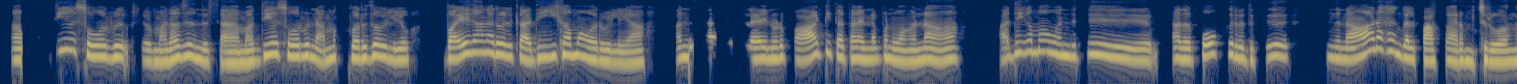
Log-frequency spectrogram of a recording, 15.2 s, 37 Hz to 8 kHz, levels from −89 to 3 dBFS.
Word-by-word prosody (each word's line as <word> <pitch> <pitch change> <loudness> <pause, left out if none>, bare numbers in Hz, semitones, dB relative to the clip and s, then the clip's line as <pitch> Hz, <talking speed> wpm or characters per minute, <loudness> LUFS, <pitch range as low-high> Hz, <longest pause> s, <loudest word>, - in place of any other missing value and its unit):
அ - - +1
மதிய 335 - -6 0.2
சோர்வு 215 -2 +3 0.4
ம - - 0
அதாவது 205 +6 +3
இந்த 170 -3 +1 0.4
மதிய 165 +11 +2
சோர்வு 225 0 +3
நமக்கு 185 +3 -2
வருதோ, 200 +4 +3
இல்லையோ, 175 -1 0 0.4
வயதானவர்களுக்கு 250 -1 +2
அதிகமா 225 +5 +1
வரும், 170 -2 +1
இல்லையா! 150 0 -2 0.4
அந்த 205 0 +1 0.2
சமயத்துல, 385 - -7
என்னோட 190 +2 +1
பாட்டி, 210 +11 +1
தாத்தாலாம் 195 -2 +1
என்ன 185 0 0
பண்ணுவாங்கன்னா? 175 -1 +1 0.7
அதிகமா 285 +6 -2
வந்துட்டு, 230 +2 0 0.8
அத 185 - +2 0.2
போக்குறதுக்கு 220 -6 0 0.6
இந்த 200 - -1
நாடகங்கள் 255 - +2
பார்க்க 170 +1 0
ஆரம்பிச்சுருவாங்க. 160 0 +1
205 Hz, 120 wpm, -24 LUFS, 180-240 Hz, 0.8 s, சோர்வு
